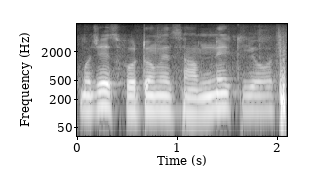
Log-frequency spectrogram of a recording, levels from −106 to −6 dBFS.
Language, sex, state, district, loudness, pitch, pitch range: Hindi, male, Madhya Pradesh, Umaria, -17 LUFS, 120 Hz, 115-125 Hz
